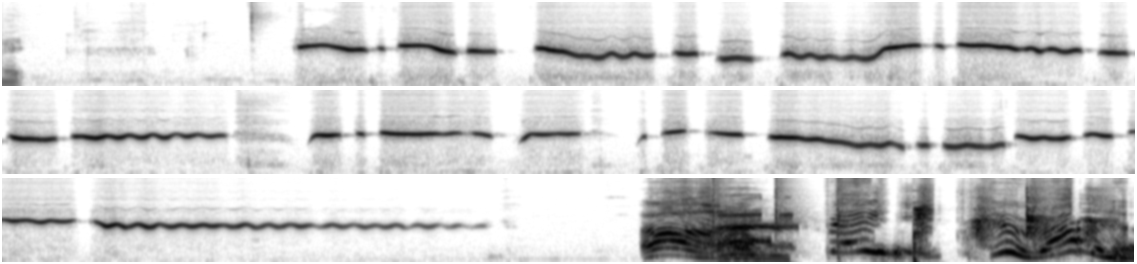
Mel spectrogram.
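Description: A person whistles a wandering melody, a tune from the film Robin Hood, for about twelve seconds, steady, ending on a long held note, followed by a burst of laughter or chatter.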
